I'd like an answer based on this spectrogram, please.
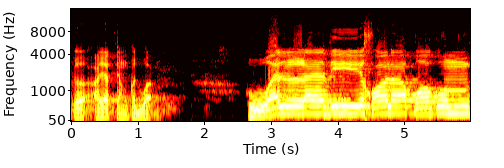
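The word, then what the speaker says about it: خلقكم: Jadi cara membacanya q di sini, kaf juga agak atas sedikit. Kalian bisa merasakannya sendiri perbedaan antara huruf qaf dan kaf. Khalaqakum.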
